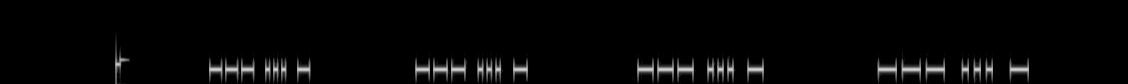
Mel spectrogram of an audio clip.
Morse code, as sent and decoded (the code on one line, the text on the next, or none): --- ... - / --- ... - / --- ... - / --- ... -
OST OST OST OST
